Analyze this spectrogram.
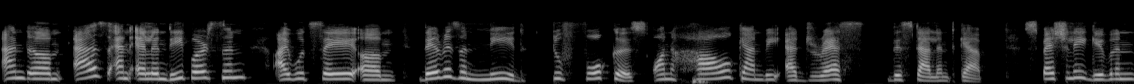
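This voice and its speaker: With an Indian accent and lively intonation, a woman is heard in a dry sound with no echo and a quiet background. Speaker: learning and development professional; panelist. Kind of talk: panel discussion. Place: home room. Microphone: video call.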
